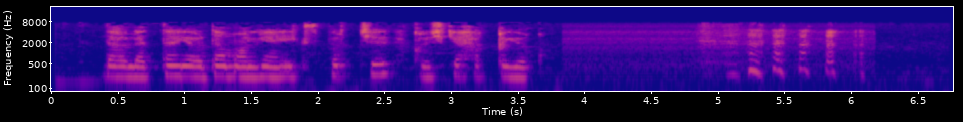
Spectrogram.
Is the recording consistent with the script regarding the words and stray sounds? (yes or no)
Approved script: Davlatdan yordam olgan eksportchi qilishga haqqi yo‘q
no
